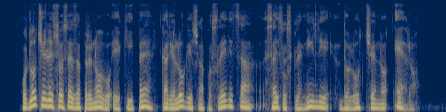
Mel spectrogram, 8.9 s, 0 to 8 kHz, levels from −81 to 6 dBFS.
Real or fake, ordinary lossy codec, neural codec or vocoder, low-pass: real; MP3, 64 kbps; none; 7.2 kHz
